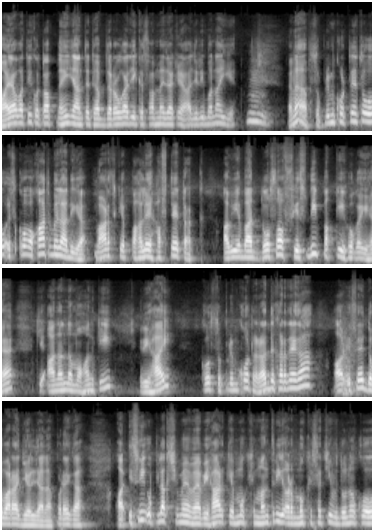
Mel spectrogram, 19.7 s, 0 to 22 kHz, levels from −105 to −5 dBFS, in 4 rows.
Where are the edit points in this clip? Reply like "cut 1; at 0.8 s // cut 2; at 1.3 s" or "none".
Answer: cut 1; at 6.1 s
